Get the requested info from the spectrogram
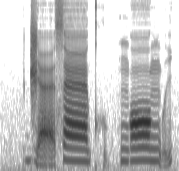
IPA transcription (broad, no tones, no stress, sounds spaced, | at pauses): d͡ʒ æ̰ s æː kʷʰ ɛ̰ kʷ ŋ ɔː ŋʷ ḭ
